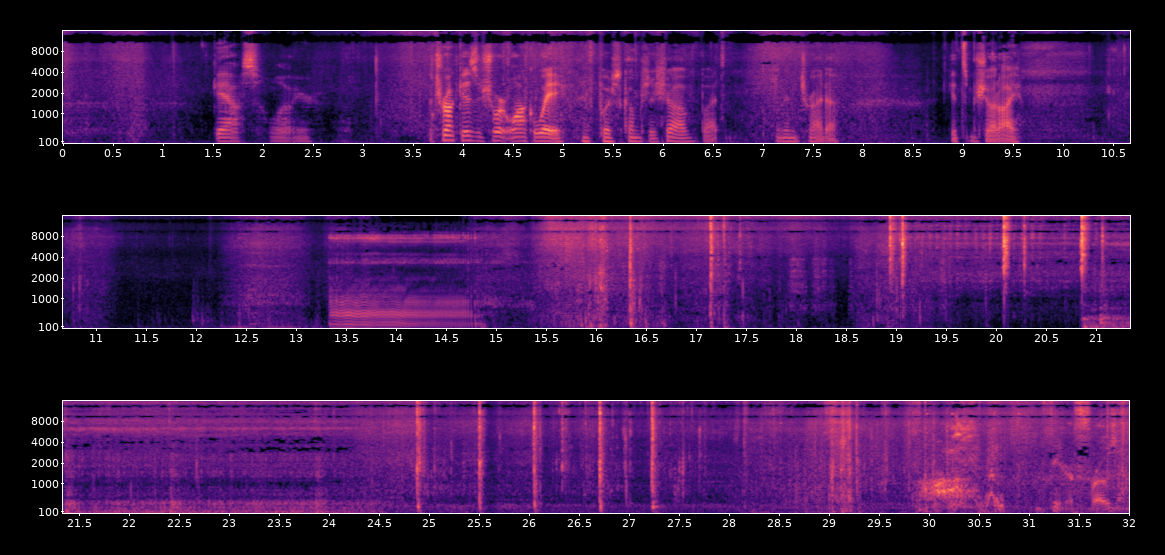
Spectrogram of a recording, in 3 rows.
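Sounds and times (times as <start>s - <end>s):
camp stove burner rushing: 17.2s - 29.2s.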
